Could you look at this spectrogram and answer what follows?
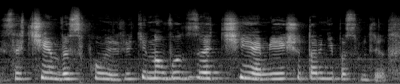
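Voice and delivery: high, whiny complaining voice, fast end; whiny commenter. Retold or imitated. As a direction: whine like a spoiled viewer. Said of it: "такой комментарий".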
